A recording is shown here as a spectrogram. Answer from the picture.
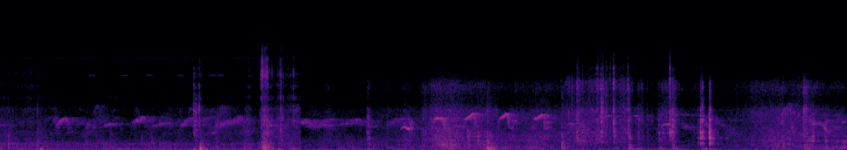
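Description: A small bird chirping faintly in a run of short, quick high notes, with a few sharp knocks of clay pieces being set down on the kiln's brick floor.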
